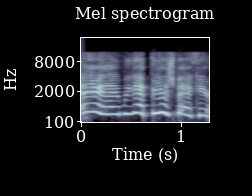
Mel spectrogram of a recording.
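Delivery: very high-pitched man's voice. Act out the man greeting the band as they come off stage, imitating Shannon's really high voice. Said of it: "had a really high voice".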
